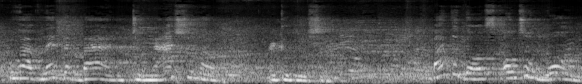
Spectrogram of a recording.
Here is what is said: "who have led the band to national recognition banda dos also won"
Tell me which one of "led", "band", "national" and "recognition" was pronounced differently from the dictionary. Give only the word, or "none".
band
